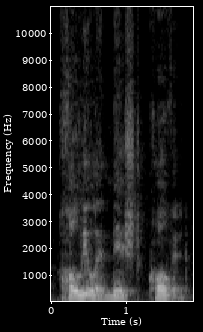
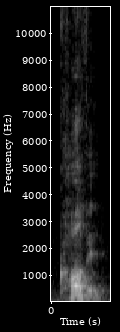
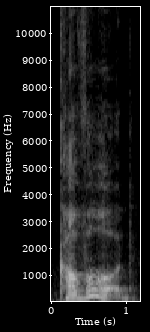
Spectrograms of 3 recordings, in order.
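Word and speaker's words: כּבֿוד: so or God forbid kovid this word is kovid it means honor oh kavod yes but in the Ashkenazi pronunciation it's kovid which is related to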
